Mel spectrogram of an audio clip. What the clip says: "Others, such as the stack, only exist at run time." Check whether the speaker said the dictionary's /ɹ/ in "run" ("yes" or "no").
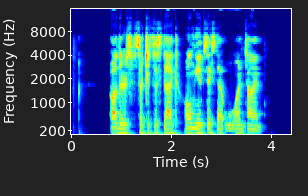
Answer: no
